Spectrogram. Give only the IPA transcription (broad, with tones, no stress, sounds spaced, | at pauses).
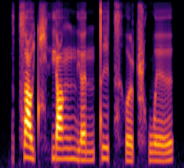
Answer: t͡s ɑ˥˩ ʊ̯ t͡ɕʰ j ɑ˥ ŋ n̪ j ɛ˧˥ n t̪ i˥ t͡sʰ ɹ̩˨˩ ʈ͡ʂʰ w e˧˥ ɪ̯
